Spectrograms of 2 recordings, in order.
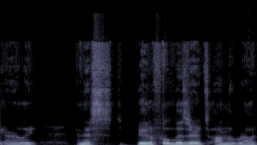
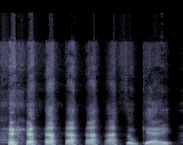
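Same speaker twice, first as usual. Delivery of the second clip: laughing it off; 9 semitones higher, 13 dB louder, much slower than usual. Real, not acted. Laughs at his own remark.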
